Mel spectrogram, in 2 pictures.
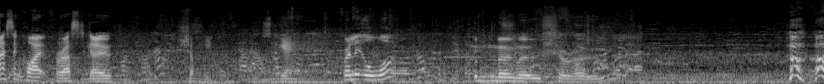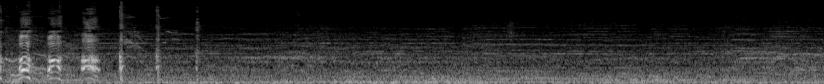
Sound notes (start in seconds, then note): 11.3 coughs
